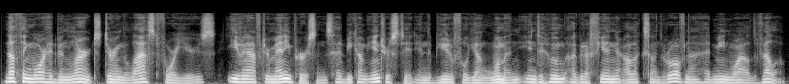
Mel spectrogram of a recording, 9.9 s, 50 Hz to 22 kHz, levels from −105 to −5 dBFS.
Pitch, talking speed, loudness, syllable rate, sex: 130 Hz, 175 wpm, -19 LUFS, 5.8 syllables/s, male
